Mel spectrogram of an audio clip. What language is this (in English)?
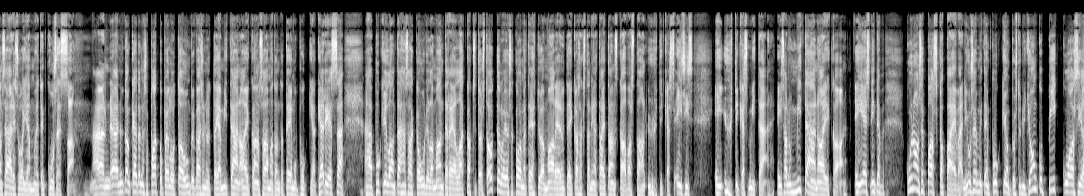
Finnish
